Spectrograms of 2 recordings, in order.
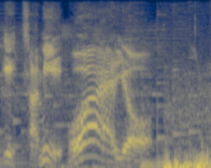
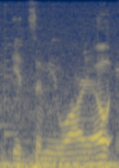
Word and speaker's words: ItsameWario: But yeah, so many people mispronounce my name as ItsameWario, even though the intro to my channel is ItsameWario. ItsameWario! I state ItsameWario, and that it should just be obvious that it's ItsameWario.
